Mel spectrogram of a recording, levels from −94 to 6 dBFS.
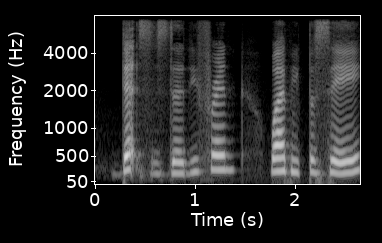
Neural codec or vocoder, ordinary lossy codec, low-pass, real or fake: codec, 16 kHz, 0.5 kbps, FunCodec, trained on LibriTTS, 25 frames a second; none; 7.2 kHz; fake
